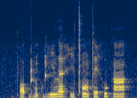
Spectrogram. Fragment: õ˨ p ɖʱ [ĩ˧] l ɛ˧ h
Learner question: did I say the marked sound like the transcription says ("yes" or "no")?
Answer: yes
